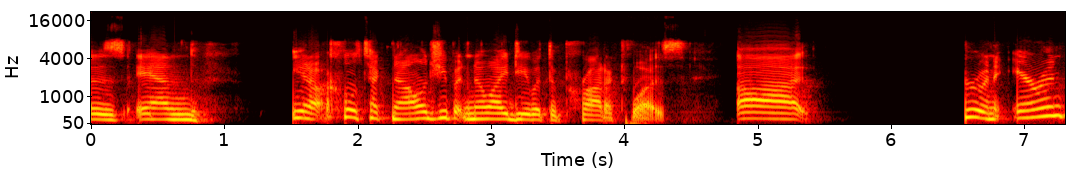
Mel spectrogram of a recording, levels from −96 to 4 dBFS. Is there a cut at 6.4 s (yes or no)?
no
